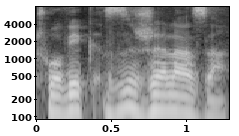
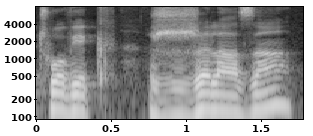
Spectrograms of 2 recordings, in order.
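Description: First: The z and ż are said as distinct sounds. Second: The z and ż merge into one sound. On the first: The speaker calls it right. "Różnicujemy z i ży" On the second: The speaker calls it wrong. "Nie mówimy człowiek z żelaza"

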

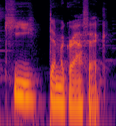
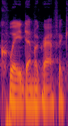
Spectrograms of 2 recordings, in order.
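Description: First: The first word sounds exactly like key. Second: The first word does not sound like key. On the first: The speaker calls it right. "it's pronounced key, like a lock and key" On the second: The speaker calls it wrong. "I was not pronouncing this word correctly"

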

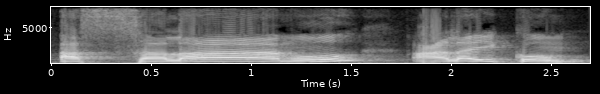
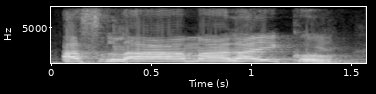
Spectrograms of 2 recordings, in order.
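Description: First: A 'u' vowel is said after 'assalam'. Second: No vowel is said after 'assalam'. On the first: The speaker calls it right. "অথচ আসসালামু আলাইকুম" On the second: The speaker calls it wrong. "আবার অনেকে বলে আসসালাম আলাইকুম"

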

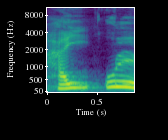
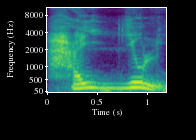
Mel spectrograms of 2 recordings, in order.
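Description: First: The second syllable begins with a plain vowel. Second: The second syllable begins with a y-sound. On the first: The speaker calls it wrong. "এরকম হাই উল নয়" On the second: The speaker calls it right. "উল বলা যাবে না"

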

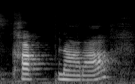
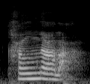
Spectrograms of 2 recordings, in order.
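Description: First: The first syllable ends in a clear k sound. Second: The first syllable ends in an ng sound. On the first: The speaker calls it wrong. "If you enunciate, it's" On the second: The speaker calls it right. "if you read them fast, it becomes"

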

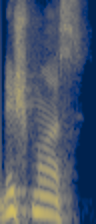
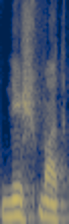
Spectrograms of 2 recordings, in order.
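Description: First: The word ends with an s sound. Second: The word ends with a t sound.

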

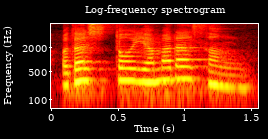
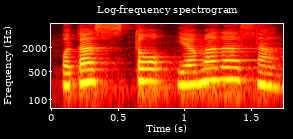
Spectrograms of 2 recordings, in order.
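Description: First: The particle 'to' is said lightly, almost unheard. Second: The same.

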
